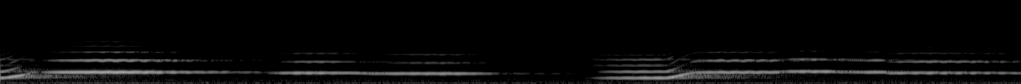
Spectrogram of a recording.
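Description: An eerie orchestral theme from the 1958 television show One Step Beyond: a wavering, howl-like lead tone swoops upward into long sustained notes over a low, steady drone, with two rising glides and no voices.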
